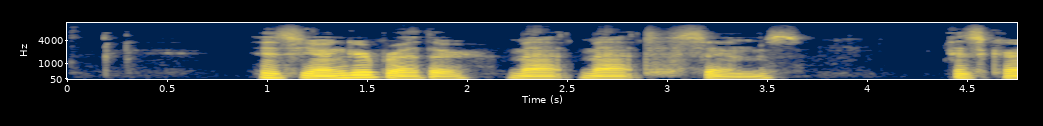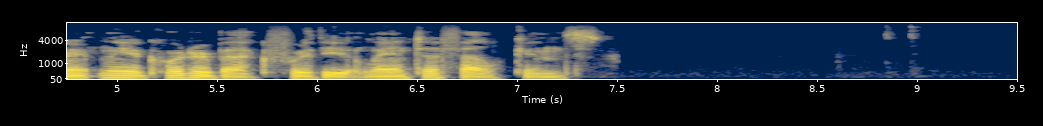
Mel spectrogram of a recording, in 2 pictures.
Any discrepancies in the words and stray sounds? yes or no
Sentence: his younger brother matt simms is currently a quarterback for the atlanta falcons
yes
